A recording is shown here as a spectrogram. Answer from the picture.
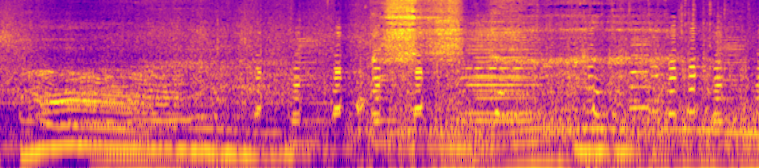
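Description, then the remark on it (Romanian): Busy street traffic fills the scene: engines rumble steadily, car horns honk repeatedly, and a siren wails through the mix, loud with a constant dense roar and echo. “Mașini, motoare, claxoane, sirene, peste care se rostogolește cu ecou”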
